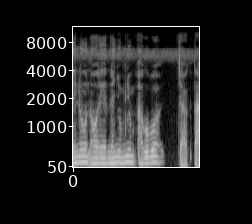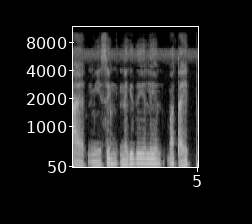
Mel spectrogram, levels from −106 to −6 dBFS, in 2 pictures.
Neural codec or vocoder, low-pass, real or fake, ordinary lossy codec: none; 9.9 kHz; real; AAC, 48 kbps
